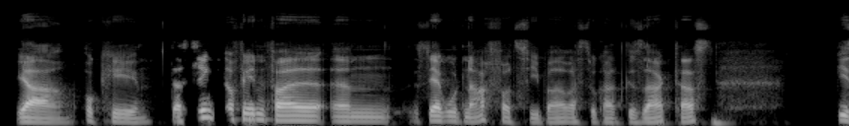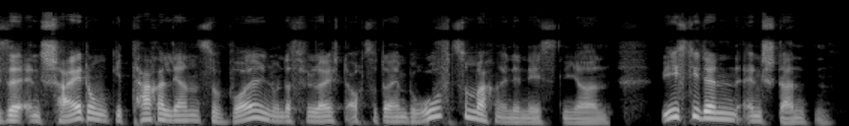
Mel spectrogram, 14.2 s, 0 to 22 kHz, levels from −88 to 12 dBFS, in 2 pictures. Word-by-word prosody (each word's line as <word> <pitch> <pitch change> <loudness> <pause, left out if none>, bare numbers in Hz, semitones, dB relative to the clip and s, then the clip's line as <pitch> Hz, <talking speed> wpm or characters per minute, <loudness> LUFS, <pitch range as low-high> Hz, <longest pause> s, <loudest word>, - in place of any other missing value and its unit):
Ja, 90 -4 +5
okay. 90 -3 -5 0.2
Das 105 - -1
klingt 195 -1 -1
auf 145 - -3
jeden 145 -2 +1
Fall, 120 -1 +5
ähm, 105 -2 -4
sehr 110 +4 +1
gut 110 -1 -6
nachvollziehbar, 90 -2 -6
was 95 0 -8
du - - -11
grad 90 0 -8
gesagt 90 -3 -3
hast. - - -1 1.1
Diese 125 0 +5
Entscheidung, 125 - +4
Gitarre 150 +5 +2
lernen 125 -2 0
zu 105 -7 -8
wollen 175 -6 +2
und 110 - -5
das 110 - -4
vielleicht 115 0 -2
auch - - -4
zu - - -14
deinem 105 -1 -2
Beruf 180 - -1
zu - - -6
machen, 145 - +1
in 95 - -7
den 90 -1 -5
nächsten 90 0 -9
Jahren, 80 -1 -5 0.4
wie 205 - +3
ist 210 - -1
die 225 - +5
denn 165 -5 +5
entstanden? 85 - -5
110 Hz, 170 wpm, -25 LUFS, 90-130 Hz, 1.1 s, Ja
